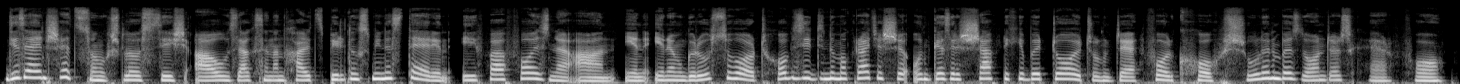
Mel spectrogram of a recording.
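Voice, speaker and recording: A woman from Ukraine, a journalist narrating a news report in a calm, measured way. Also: medium pitch, no echo.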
